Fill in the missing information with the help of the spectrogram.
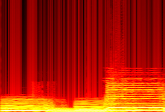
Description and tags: Horn Alarm
pad, sound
